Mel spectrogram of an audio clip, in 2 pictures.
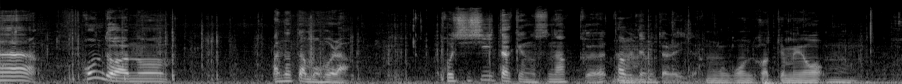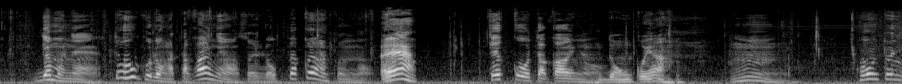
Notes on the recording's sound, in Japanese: パーキング収録。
